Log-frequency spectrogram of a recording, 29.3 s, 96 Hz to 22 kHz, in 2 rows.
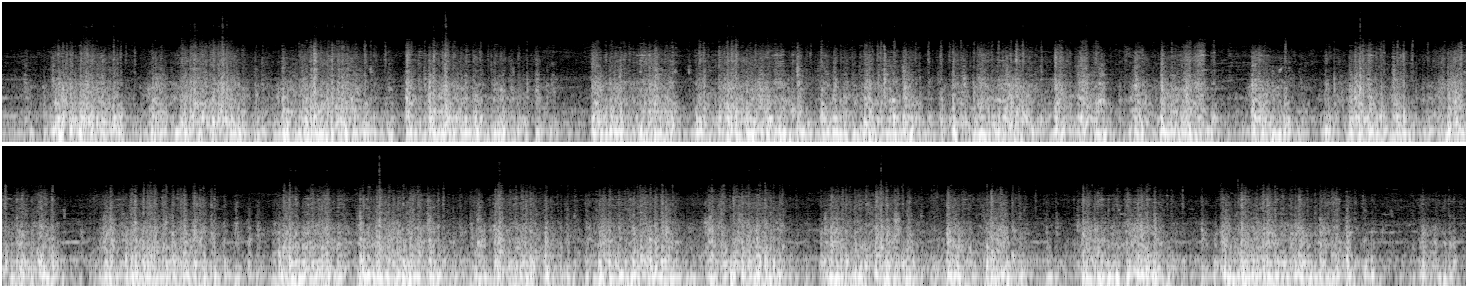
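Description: Komatsu PC500LC excavator's diesel engine running steadily under load while its bucket teeth scrape and crunch into a rock face, with irregular knocks of breaking and falling rock.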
